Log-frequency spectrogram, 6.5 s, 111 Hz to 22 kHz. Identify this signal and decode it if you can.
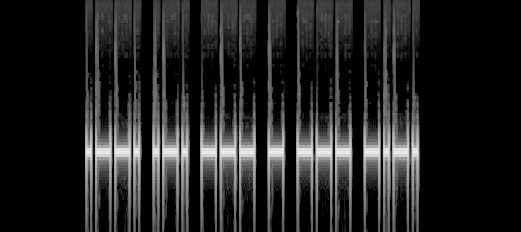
Morse code, heard as a keyed tone, about 20 wpm, 700 Hz. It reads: PROTOC
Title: Build A Word - 3 Letters At A Time - 8-Letter Words - 20wpm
